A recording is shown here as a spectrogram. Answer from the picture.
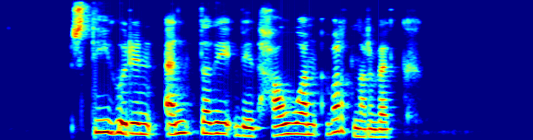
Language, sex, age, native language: Icelandic, female, 30-39, Icelandic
